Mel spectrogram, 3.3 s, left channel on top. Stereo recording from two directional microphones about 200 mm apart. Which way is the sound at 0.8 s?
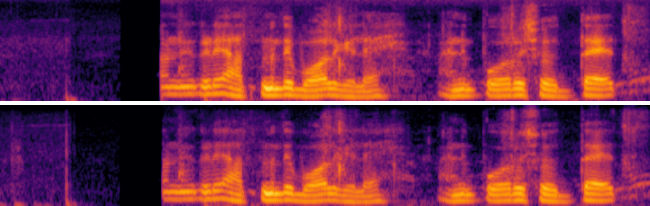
5° left (ahead or behind).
